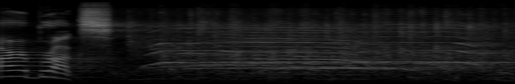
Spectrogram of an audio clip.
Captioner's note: applause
